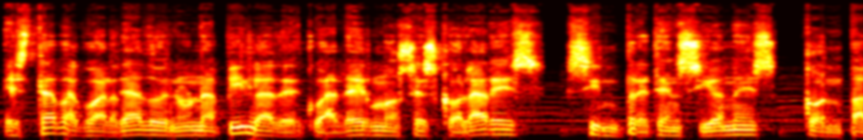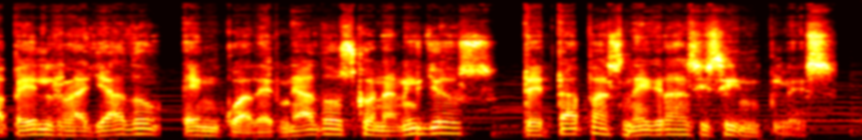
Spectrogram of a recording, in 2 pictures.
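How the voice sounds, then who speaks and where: Deep-voiced man narrating a creepy tale. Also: normal speed, hardly any pauses, soft background music. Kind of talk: scripted narration of a creepy story.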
